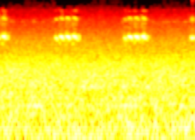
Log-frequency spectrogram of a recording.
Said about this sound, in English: What the hell is that noise? Oh, that's Larry, my pet cricket.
